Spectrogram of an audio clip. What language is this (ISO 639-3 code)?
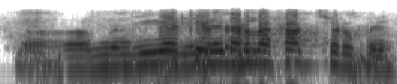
mar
